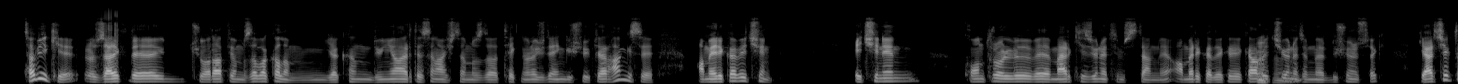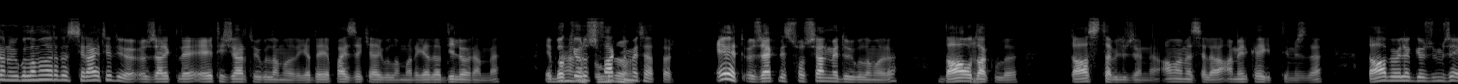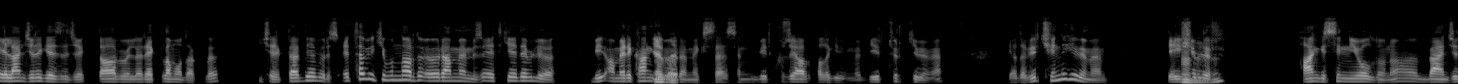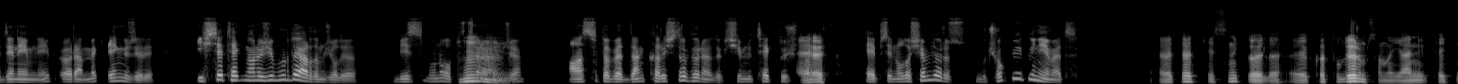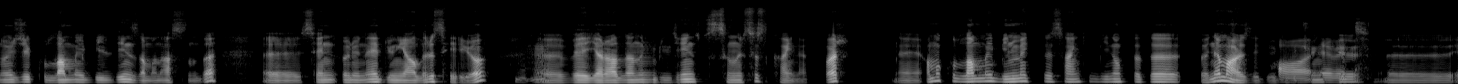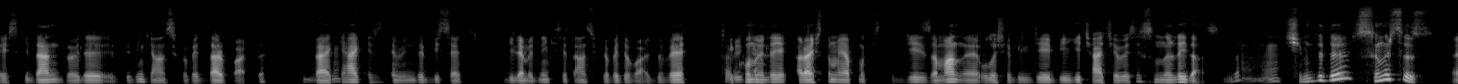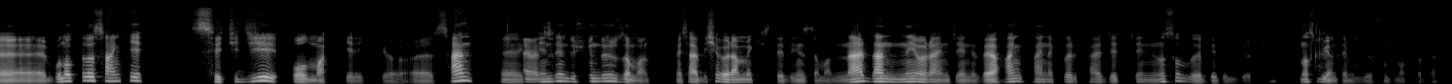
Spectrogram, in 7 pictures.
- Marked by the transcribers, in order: other background noise; tapping
- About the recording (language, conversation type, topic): Turkish, podcast, Teknoloji öğrenme biçimimizi nasıl değiştirdi?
